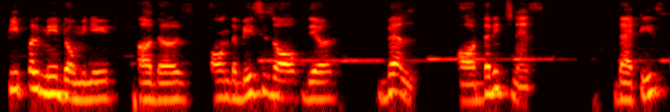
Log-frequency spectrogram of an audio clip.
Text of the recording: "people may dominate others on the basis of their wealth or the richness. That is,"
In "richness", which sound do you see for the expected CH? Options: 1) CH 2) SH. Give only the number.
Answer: 1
